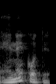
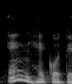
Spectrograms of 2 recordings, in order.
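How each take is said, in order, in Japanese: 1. 短く縮んだ形で言われています。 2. 完全な形で、縮めずに言われています。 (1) "普通はこう縮まってエネコテと" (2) "エンヘコテっていうのを"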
